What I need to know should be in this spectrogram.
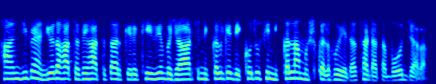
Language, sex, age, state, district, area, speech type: Punjabi, female, 30-45, Punjab, Pathankot, urban, conversation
